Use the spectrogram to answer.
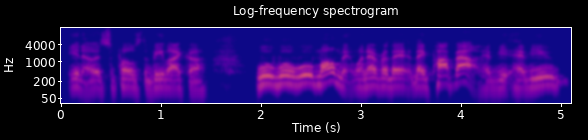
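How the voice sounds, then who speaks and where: A male talk show host with a mid-pitched voice. His intonation swings widely as he banters and jokes casually. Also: fairly quick, lo-fi sound. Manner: animated, joking.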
